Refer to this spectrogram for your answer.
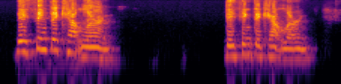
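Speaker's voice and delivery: emotional, feeling welling up, with words repeated. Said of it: "and I get emotional. I'm sorry".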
